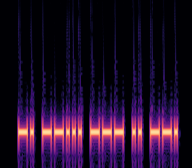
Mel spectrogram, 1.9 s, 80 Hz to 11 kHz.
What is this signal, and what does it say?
Morse code, heard as a keyed tone, about 40 wpm, 700 Hz. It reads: N7OIG
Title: USA Call Signs - 5 Characters - Repeated 3x - 40wpm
